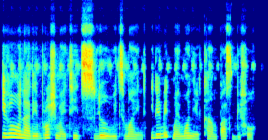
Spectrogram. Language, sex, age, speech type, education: Nigerian Pidgin, female, 15-29, spontaneous, tertiary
